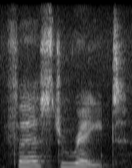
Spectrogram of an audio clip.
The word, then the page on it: first-rate: English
